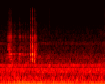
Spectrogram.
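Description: Faint, brief scrape ending in a small click, from hands handling a wooden round knitting loom and its knitted yarn fabric, over a steady low hum.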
